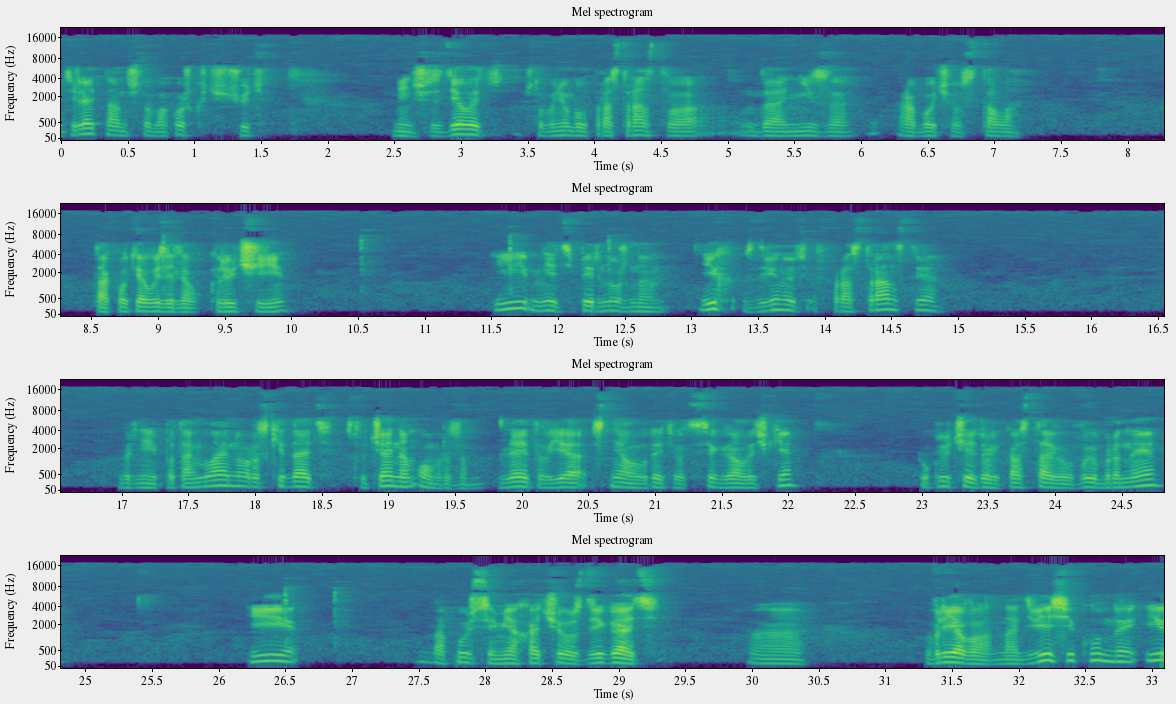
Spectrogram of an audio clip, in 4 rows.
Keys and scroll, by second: 31.6 KP_Subtract, 32.1 KP_2, 32.5 Tab.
